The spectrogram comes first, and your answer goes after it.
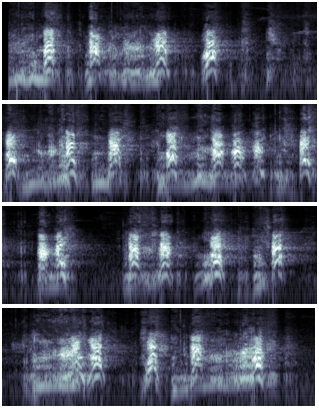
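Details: Two Airedale Terriers playing together on vacation, barking in quick bursts of sharp, rough barks, dense clusters repeating about every second with brief pauses, several overlapping.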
